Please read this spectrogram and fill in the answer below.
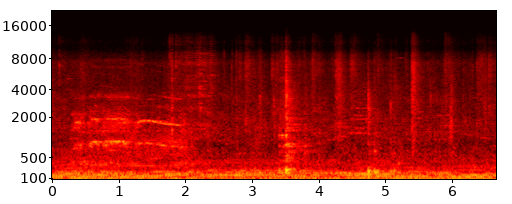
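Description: A rooster crows once, a single drawn-out call of under two seconds, over steady low background noise. Two short knocks follow later, the first the loudest moment.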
